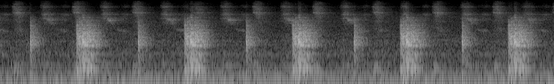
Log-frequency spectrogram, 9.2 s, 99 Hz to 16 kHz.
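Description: Loud rhythmic knocking bursts in a repeating pattern, about 33 a minute with softer taps between, typical of MRI scanner gradient noise.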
